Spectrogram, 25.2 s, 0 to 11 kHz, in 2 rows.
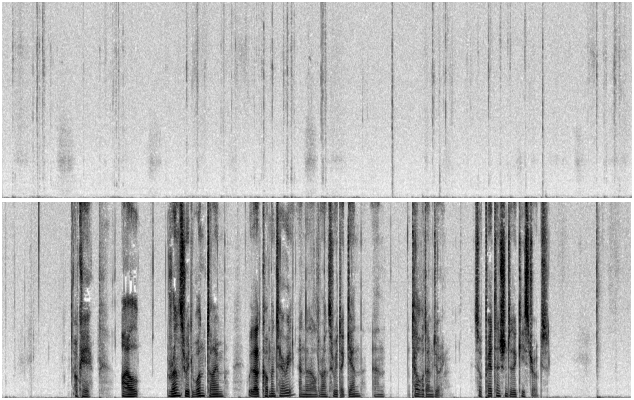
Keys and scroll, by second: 0.1 b, 0.6 ctrl+y, 2.2 super+Up, 3.7 ctrl+x, 4.3 3, 5.0 shift+Right, 5.5 ctrl+c, 5.7 b, 6.3 super+Tab, 8.7 super+c, 11.9 ctrl+y, 12.6 shift+Left, 24.5 F3.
